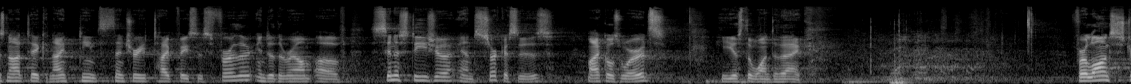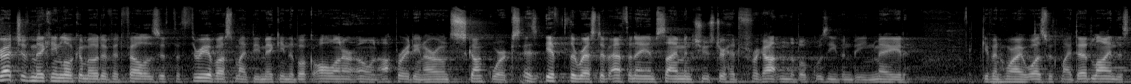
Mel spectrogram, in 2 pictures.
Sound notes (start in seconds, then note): 8.7 laughter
